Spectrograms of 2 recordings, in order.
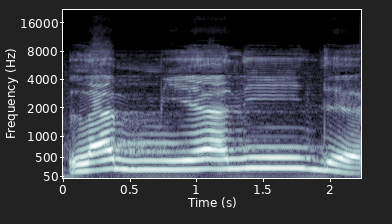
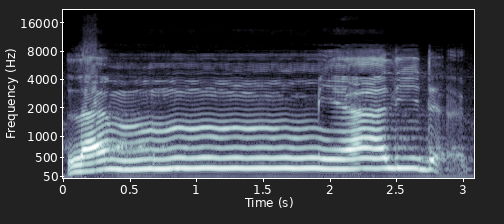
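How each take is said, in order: First: The m sound is short and clear. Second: The m sound is held long and hanging. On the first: The speaker calls it right. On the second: The speaker calls it wrong.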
